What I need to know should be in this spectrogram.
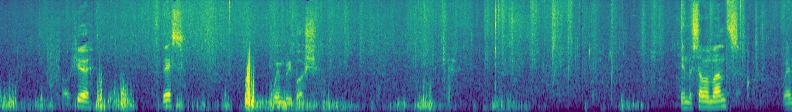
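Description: Clothing rustles against the microphone.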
